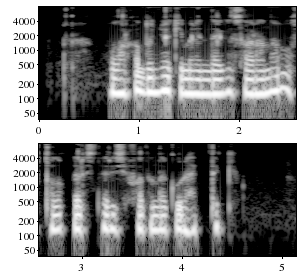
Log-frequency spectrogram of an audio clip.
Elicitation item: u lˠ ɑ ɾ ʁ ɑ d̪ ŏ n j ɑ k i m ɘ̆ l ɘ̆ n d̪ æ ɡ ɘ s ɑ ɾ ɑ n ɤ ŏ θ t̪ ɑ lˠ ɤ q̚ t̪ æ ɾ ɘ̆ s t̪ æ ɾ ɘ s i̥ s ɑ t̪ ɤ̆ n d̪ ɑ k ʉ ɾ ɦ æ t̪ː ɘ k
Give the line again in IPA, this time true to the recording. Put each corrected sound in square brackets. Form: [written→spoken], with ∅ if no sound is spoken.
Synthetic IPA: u lˠ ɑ ɾ ʁ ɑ d̪ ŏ n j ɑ k i m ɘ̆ l ɘ̆ n d̪ æ ɡ ɘ s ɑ ɾ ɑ n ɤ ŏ θ t̪ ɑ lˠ ɤ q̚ [t̪→d̪] æ ɾ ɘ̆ s t̪ æ ɾ ɘ s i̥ [s→f] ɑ t̪ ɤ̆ n d̪ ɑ k ʉ ɾ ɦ æ t̪ː ɘ k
